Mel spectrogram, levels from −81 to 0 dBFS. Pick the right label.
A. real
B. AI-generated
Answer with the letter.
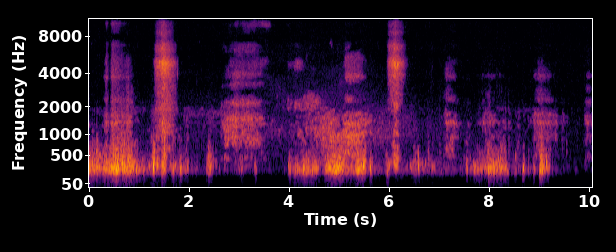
A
